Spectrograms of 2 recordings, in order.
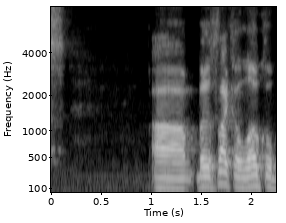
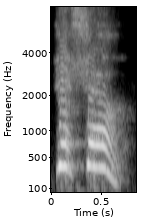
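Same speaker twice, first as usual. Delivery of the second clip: high, loud military yes sir; snappy little kid; 11 dB louder than usual. Retold or imitated. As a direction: snap to attention like a cadet. Kid snaps to attention.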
